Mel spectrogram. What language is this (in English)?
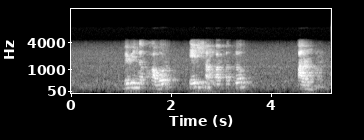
Bangla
